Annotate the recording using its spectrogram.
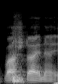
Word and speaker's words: Warsteiner: Did I say that right? – Yeah, and Warsteiner, yeah.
